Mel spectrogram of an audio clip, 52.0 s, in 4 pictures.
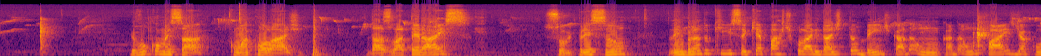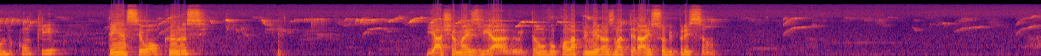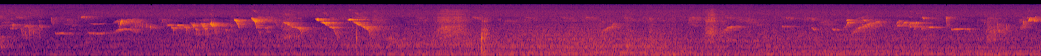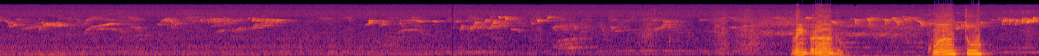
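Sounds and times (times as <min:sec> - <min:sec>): small birds chirping: 0:00.0 - 0:08.8, 0:10.4 - 0:52.0
steady low hum: 0:02.3 - 0:09.4, 0:19.0 - 0:21.2, 0:32.2 - 0:45.0, 0:49.2 - 0:52.0
sharp knock: 0:03.7 - 0:08.2.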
